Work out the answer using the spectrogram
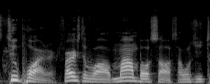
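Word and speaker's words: Mumbo: It's Mambo with a U, boo.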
